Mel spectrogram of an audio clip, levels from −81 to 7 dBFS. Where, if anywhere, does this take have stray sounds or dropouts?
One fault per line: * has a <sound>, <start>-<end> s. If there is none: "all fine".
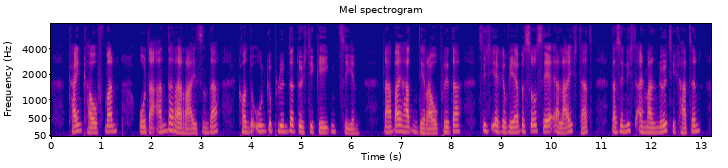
all fine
